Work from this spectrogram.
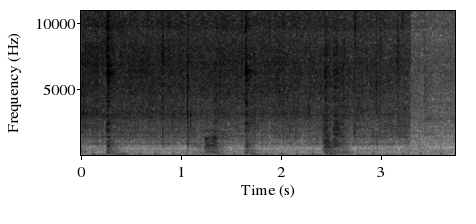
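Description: Okra stir-fries in a pan with ginger garlic paste and turmeric, a steady sizzle punctuated by several spatula scrapes and clacks, then drops sharply quieter near the end; no speech.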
